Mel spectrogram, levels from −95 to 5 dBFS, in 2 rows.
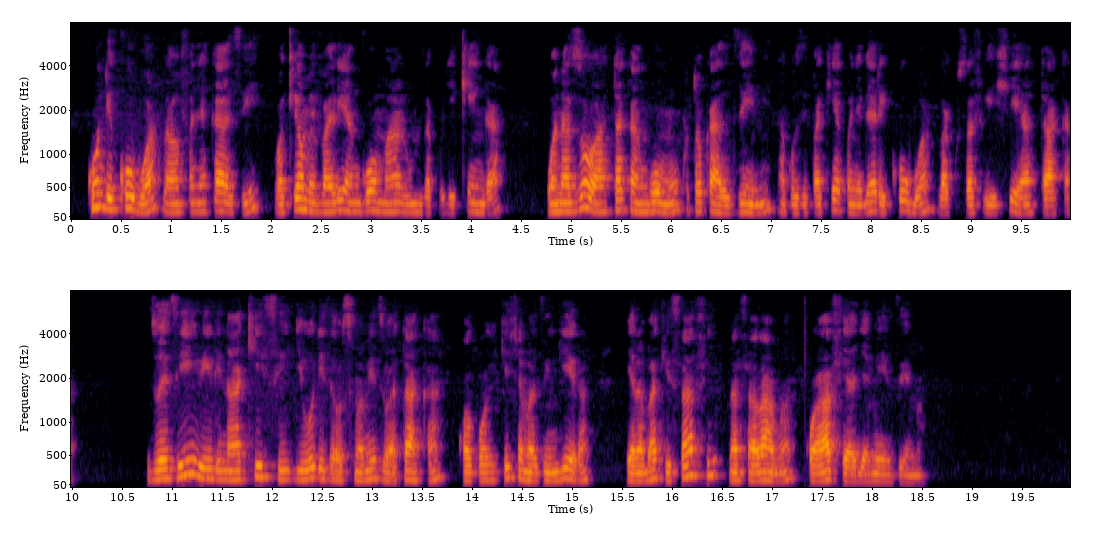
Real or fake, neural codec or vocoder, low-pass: real; none; 7.2 kHz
